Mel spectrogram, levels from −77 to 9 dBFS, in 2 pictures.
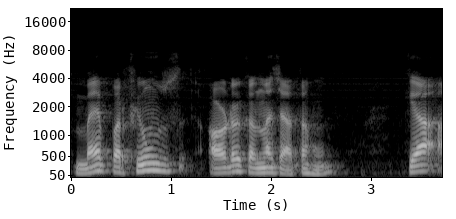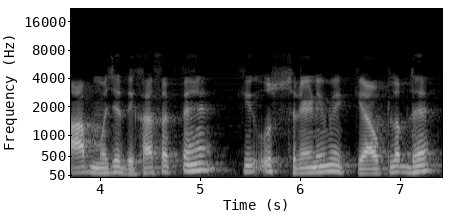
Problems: background sounds at intervals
